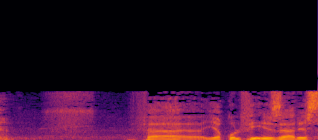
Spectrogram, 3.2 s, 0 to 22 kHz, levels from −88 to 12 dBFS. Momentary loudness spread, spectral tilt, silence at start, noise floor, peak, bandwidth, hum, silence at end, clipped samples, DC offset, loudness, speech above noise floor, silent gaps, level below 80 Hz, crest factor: 20 LU; -4.5 dB/octave; 0 s; -40 dBFS; -4 dBFS; 8 kHz; none; 0 s; under 0.1%; under 0.1%; -17 LUFS; 24 dB; none; -42 dBFS; 14 dB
